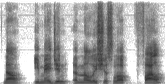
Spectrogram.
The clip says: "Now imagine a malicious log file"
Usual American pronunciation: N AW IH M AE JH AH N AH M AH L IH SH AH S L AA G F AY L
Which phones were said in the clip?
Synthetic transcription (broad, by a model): N AW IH M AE JH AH N AH M AH L IH SH AH S L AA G F AY L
